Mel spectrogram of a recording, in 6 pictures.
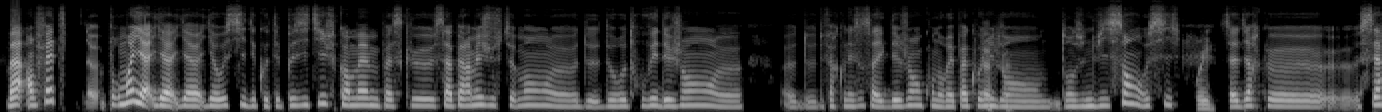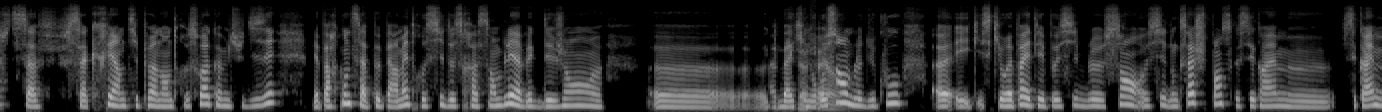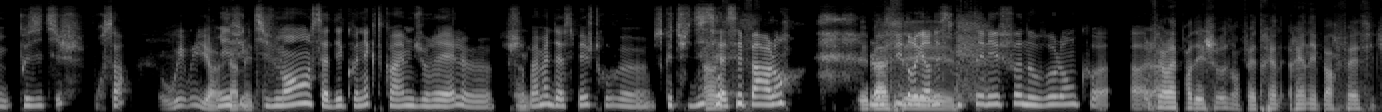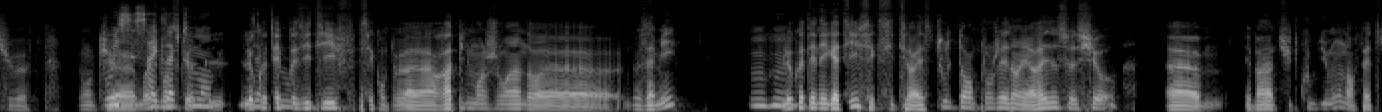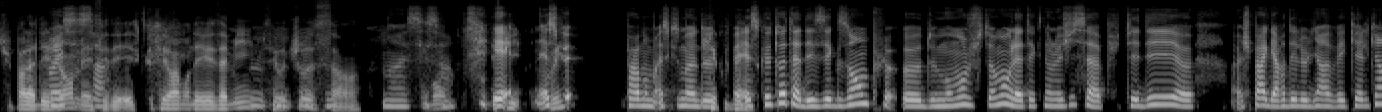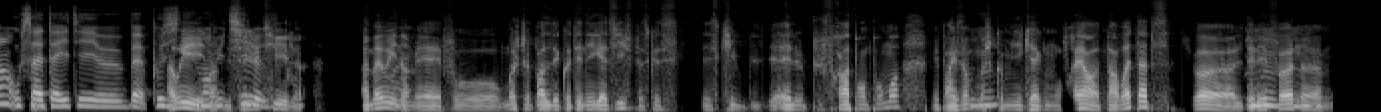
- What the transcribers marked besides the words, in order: tapping; stressed: "sans"; blowing; "WhatsApp" said as "WhatApps"
- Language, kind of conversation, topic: French, unstructured, Comment la technologie change-t-elle nos relations sociales aujourd’hui ?
- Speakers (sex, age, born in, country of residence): female, 30-34, France, France; male, 40-44, France, France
